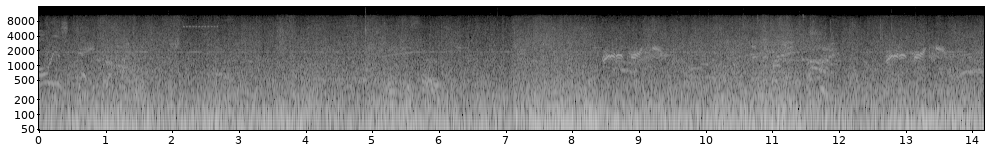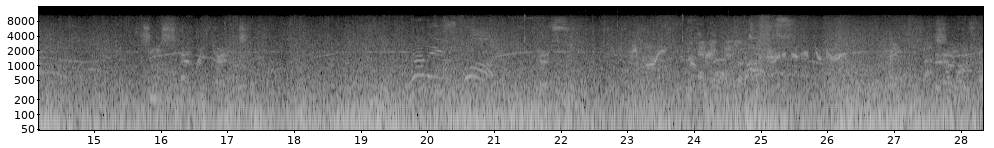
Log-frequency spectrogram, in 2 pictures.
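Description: Guns fire rapidly in a battle.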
